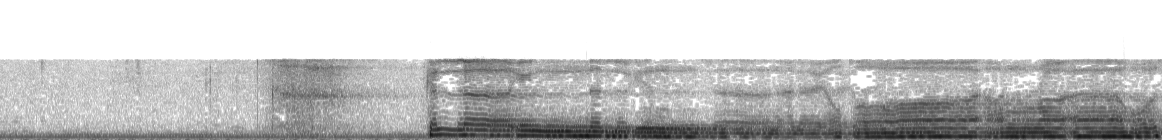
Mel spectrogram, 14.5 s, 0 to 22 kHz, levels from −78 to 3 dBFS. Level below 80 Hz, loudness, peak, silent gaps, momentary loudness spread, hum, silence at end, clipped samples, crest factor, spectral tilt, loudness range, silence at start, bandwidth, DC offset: -46 dBFS; -13 LUFS; 0 dBFS; none; 22 LU; none; 0 s; under 0.1%; 14 dB; -7.5 dB/octave; 16 LU; 0 s; 4 kHz; 0.6%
